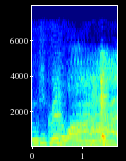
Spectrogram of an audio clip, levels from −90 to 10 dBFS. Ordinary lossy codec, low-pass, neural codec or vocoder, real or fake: none; 7.2 kHz; codec, 16 kHz, 1.1 kbps, Voila-Tokenizer; fake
